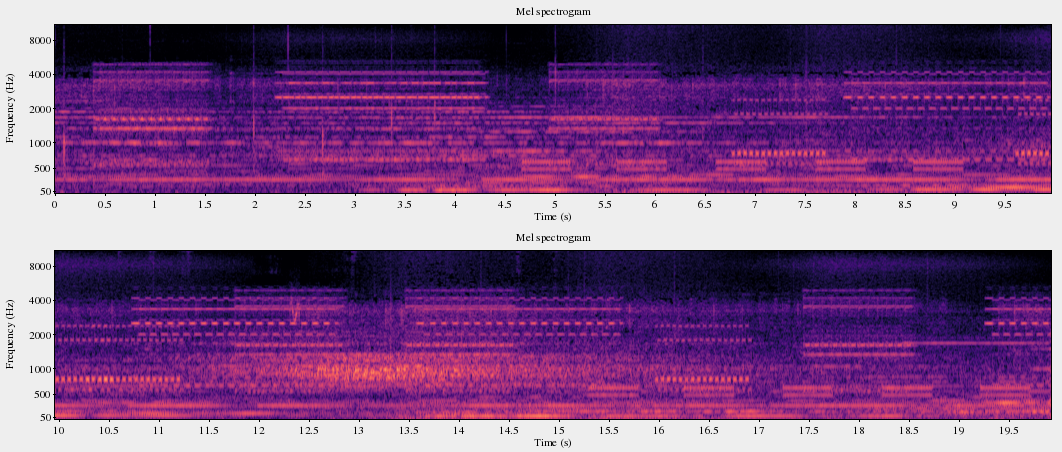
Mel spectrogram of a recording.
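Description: A telephone rings loudly with bright electronic tones repeating in a steady cycle, filling the whole stretch without any voices.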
